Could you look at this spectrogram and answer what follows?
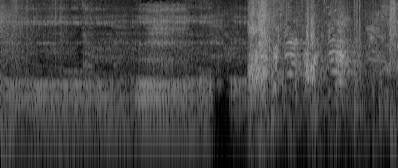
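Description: Low, rumbling growls from Rottweiler dogs on a film set, steady and close for nearly three seconds before giving way to a louder, harsher stretch of snarling and barking sounds.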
